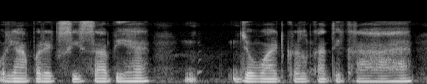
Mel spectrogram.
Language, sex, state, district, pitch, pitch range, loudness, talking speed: Hindi, male, Jharkhand, Ranchi, 135 Hz, 130-140 Hz, -17 LUFS, 195 wpm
